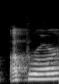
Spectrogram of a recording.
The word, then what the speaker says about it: uproar: for the word uproar uproar has first syllable stress um and it's just like the words up and roar put together so we have the vowel schwa this u sounds like uh uh roar um and i don't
